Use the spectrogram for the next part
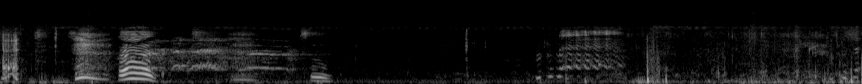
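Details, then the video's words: Mischievous goats bleat in a strong wavering burst near the start, with a shorter bleat after, amid people talking; crowing-like and other farmyard sounds follow in a noisy yard. "Mga makukulit na kambing"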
